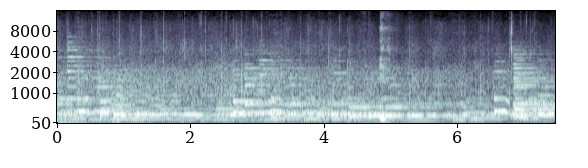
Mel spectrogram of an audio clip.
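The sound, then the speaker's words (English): A church audience claps steadily in praise of Jesus, producing a dense, crackling patter that holds for several seconds over sustained musical tones underneath. “Come on and give Jesus a hand clap of praise if you believe.”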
